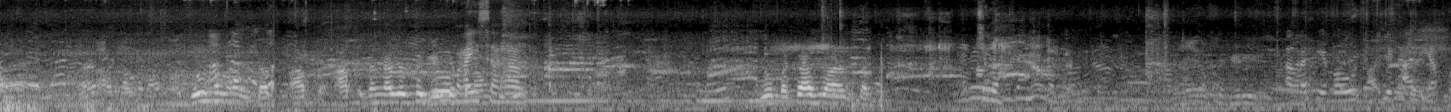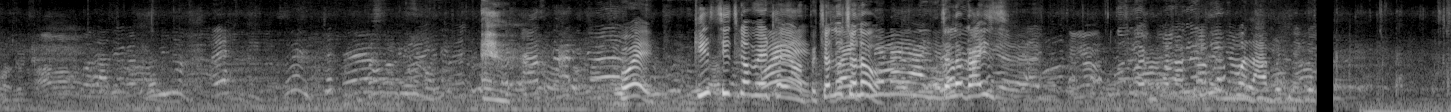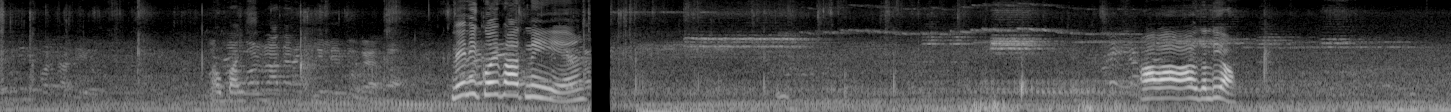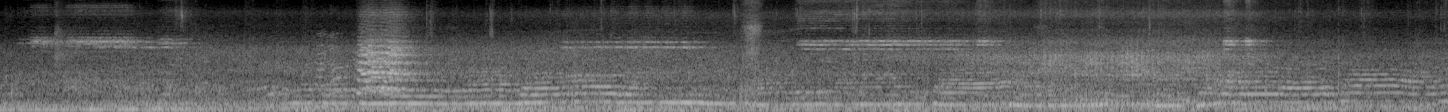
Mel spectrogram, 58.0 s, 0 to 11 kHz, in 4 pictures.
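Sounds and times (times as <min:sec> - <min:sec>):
outdoor background noise: 0:00.0 - 0:58.0.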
